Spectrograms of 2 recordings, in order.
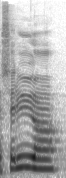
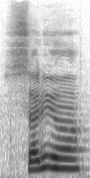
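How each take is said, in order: First: Higher, louder mock greeting; playful shouted hello; cheeky hello. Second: Higher, louder teasing call; playful shouted hello; cheeky hello again. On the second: Pretend. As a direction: sing out a mocking hi. Repeats greeting to characters.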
